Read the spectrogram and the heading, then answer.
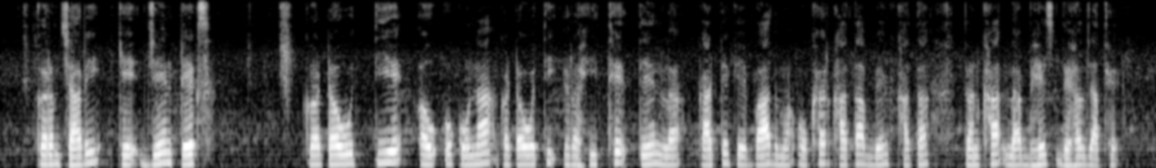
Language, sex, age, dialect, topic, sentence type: Chhattisgarhi, male, 56-60, Northern/Bhandar, banking, statement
